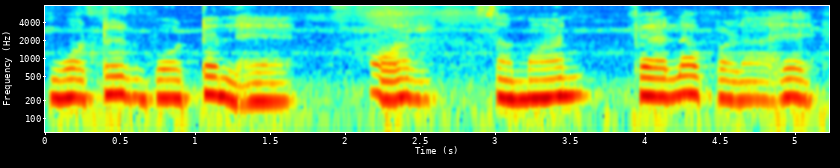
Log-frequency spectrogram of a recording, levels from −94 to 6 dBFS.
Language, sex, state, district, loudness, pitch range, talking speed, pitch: Hindi, female, Uttar Pradesh, Lucknow, -13 LUFS, 210-245 Hz, 90 wpm, 225 Hz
